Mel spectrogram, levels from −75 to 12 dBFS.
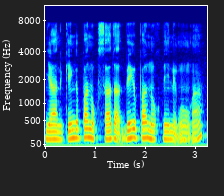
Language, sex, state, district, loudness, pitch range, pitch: Garo, male, Meghalaya, South Garo Hills, -15 LUFS, 135-155 Hz, 140 Hz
